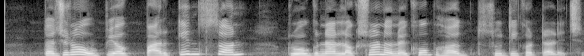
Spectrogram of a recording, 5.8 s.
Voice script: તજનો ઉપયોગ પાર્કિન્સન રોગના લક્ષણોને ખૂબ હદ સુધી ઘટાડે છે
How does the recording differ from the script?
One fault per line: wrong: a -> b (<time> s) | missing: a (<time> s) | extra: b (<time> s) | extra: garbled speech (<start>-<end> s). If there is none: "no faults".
no faults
